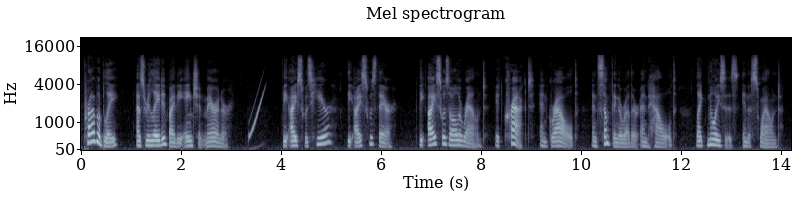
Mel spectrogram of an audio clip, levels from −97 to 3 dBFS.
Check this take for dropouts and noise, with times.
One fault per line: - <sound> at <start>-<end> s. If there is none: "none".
- chirp at 3.3-3.7 s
